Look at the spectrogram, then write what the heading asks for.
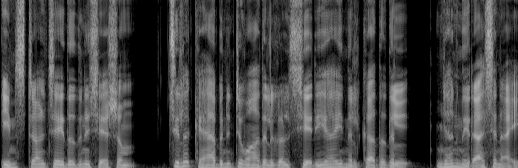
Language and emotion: Malayalam, sad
